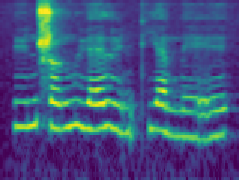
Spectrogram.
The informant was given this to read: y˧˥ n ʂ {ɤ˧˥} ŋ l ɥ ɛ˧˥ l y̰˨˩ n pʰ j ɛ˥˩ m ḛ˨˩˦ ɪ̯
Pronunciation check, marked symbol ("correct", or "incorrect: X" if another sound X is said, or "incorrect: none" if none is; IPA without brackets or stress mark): correct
